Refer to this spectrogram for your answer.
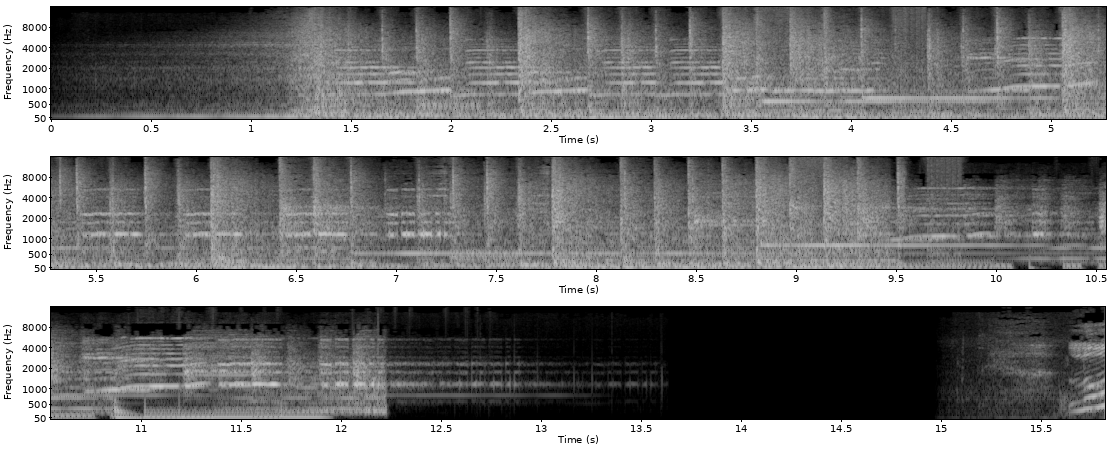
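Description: A loud, upbeat intro jingle plays for about eleven seconds, with a steady percussive beat and bright melodic lines, then cuts off into a brief near-silence.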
